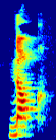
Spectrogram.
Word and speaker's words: knock: A K is not pronounced when it comes before an N, like knife, no, knee, knock, not.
